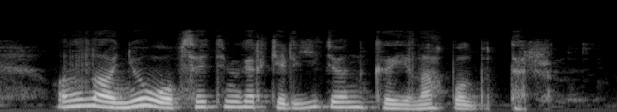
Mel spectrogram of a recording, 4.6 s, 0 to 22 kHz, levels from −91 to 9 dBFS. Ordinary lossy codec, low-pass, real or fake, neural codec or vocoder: AAC, 48 kbps; 7.2 kHz; real; none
